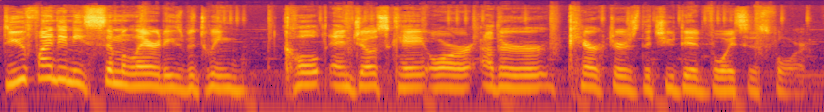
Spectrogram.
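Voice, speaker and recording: A man's voice: a little high, moderate pace, mellow, faint music behind. A man hosting a casual, conversational interview. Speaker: interview host.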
